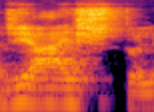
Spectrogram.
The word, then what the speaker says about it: diástole: E olha como a diástole é mais relaxada, porque a sílaba tônica é aberta, né? O fonema é aberto, a diástole. Olha como relaxa, diástole. Então, vê se você consegue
